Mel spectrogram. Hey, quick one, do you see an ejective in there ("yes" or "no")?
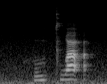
no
